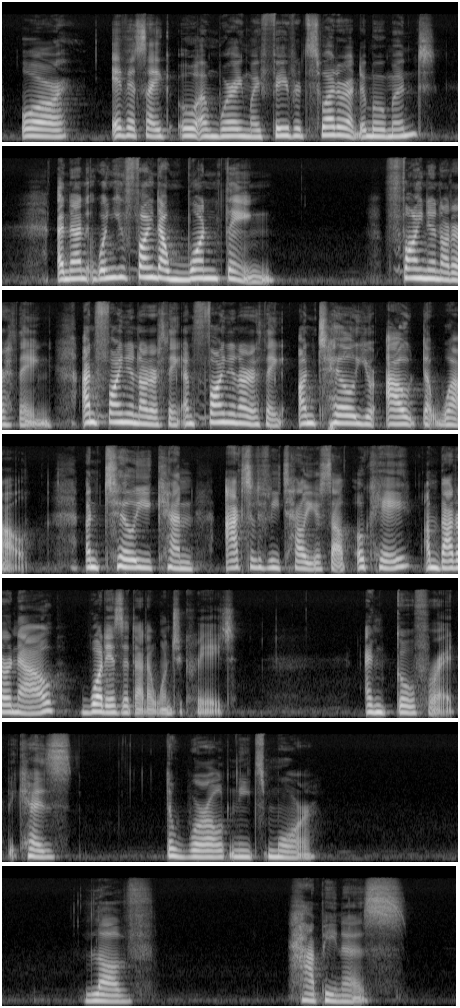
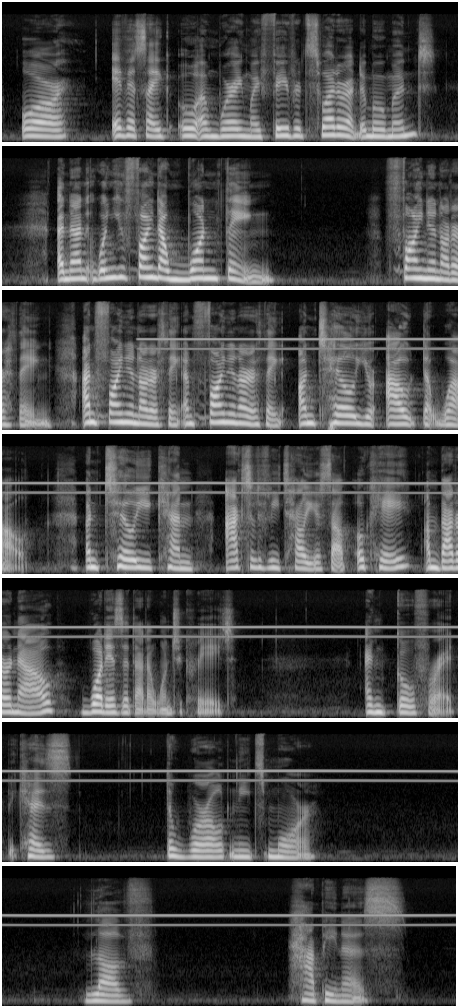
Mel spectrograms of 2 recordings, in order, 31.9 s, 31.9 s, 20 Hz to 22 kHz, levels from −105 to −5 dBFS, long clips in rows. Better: first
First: none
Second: high-pitched whine; loud; from 10 s on; 5 kHz, 7 dB below the speech

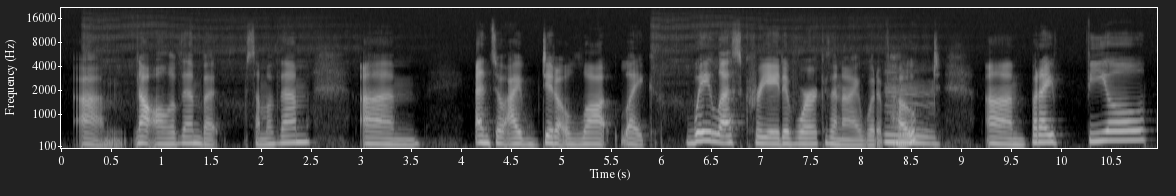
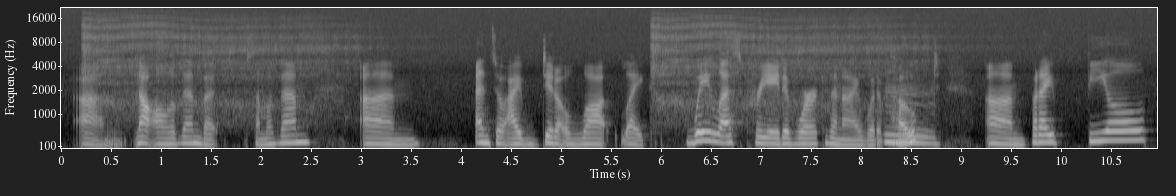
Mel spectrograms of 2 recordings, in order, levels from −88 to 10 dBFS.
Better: first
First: hiss; faint; throughout; 25 dB below the speech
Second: hiss; loud; throughout; 5 dB below the speech

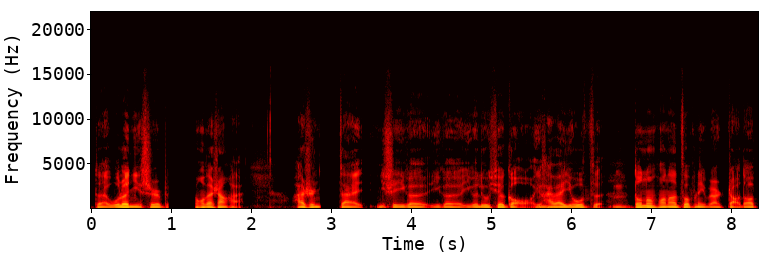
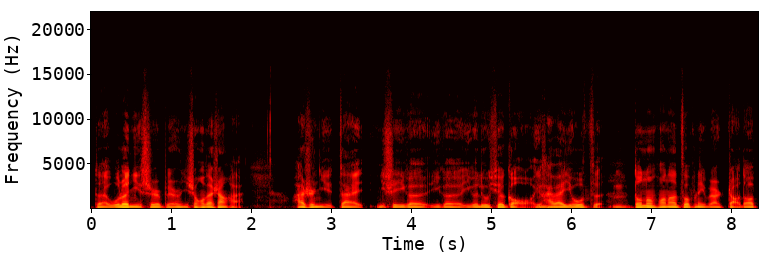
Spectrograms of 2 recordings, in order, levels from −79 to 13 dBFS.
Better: second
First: audio cutting out; at 1 s and at 3 s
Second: none

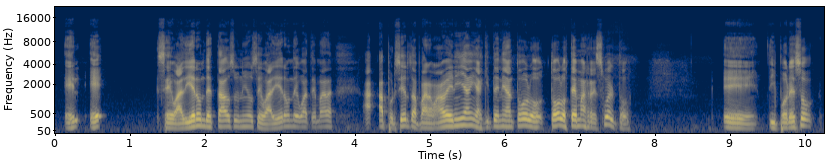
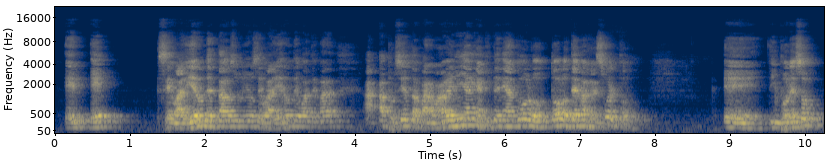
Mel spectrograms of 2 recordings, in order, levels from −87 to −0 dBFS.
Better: first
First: none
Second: off-mic speech; far // room echo; noticeable; dies away in 0.5 s

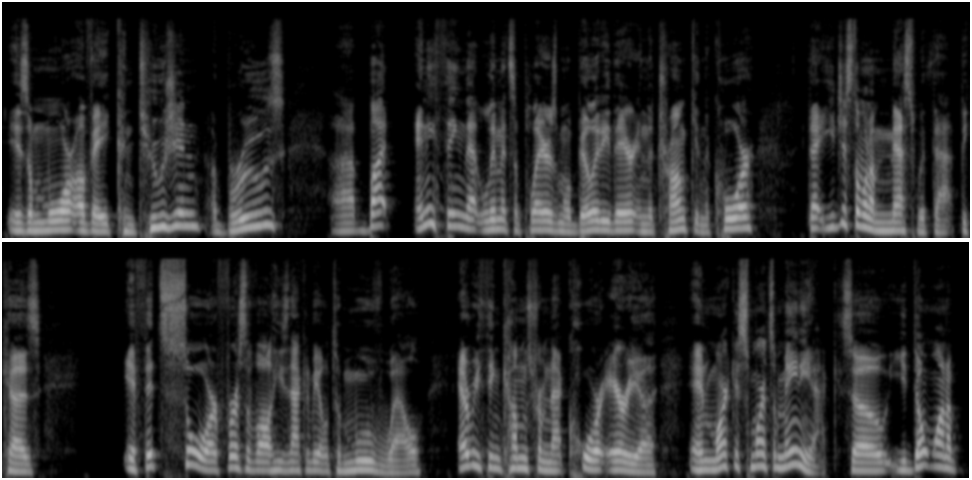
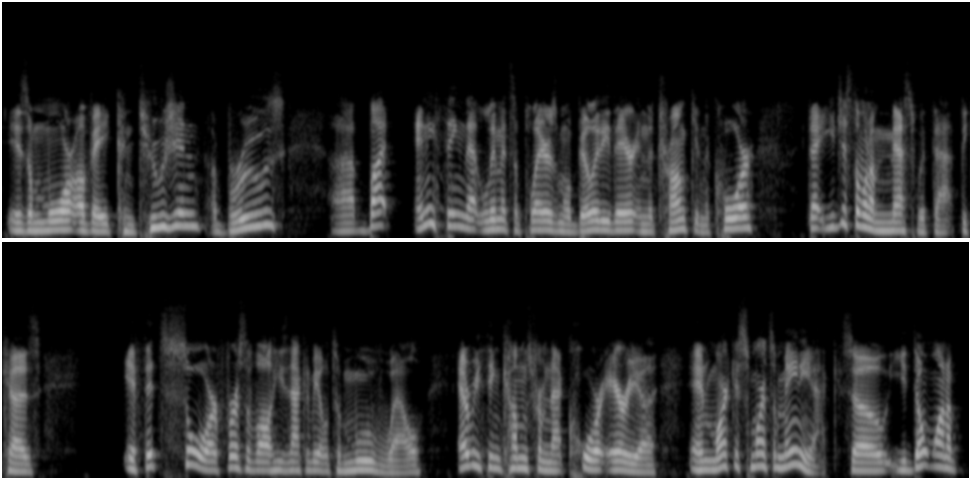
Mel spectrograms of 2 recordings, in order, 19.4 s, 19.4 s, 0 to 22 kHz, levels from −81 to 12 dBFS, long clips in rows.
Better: first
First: none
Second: muffled; very; fading above 3.5 kHz

